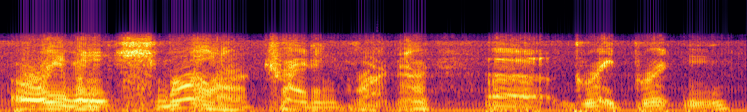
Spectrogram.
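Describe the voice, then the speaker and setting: A man hosting a live call-in talk radio show in a smooth radio host manner, assertive and quick to argue back at callers. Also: fairly low pitch, slight background noise. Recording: dull lo-fi radio broadcast.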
